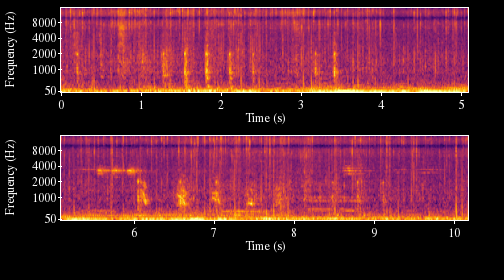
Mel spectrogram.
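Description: An egg paratha fries in oil on a hot pan, giving a steady, close sizzle with small crackles and pops running throughout.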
